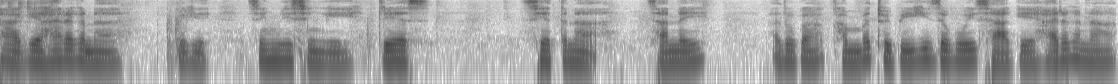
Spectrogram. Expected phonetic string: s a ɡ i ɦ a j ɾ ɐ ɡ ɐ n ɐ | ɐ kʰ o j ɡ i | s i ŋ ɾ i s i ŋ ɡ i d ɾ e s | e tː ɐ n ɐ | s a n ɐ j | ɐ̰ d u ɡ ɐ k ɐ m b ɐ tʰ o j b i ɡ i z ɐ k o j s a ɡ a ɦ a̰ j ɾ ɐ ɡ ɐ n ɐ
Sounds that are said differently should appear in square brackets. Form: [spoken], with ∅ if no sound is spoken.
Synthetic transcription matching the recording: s a ɡ [e] ɦ a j ɾ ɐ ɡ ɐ n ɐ | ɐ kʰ o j ɡ i | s i ŋ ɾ i s i ŋ ɡ i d ɾ e s | e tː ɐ n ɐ | s a n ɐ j | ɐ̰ d u ɡ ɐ [kʰ] ɐ m b ɐ tʰ o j b i ɡ i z ɐ [ɡ] o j s a ɡ [e] ɦ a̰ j ɾ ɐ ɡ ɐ n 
